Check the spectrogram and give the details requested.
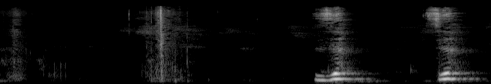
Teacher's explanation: Voice, place of articulation post alveolar and manner of articulation fricative.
